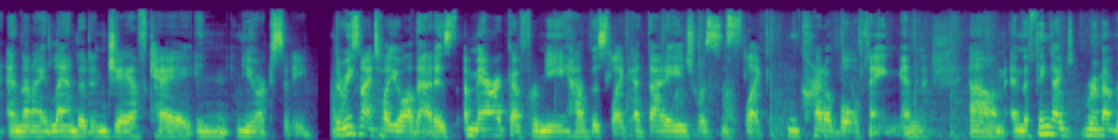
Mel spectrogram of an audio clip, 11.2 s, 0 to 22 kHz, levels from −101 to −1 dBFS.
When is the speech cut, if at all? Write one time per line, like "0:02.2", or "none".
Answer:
0:03.3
